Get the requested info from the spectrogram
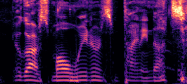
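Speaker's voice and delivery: loud and high, laughing through it; mock insult, loud. Pistachio taunts the waiter, loud and laughing.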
